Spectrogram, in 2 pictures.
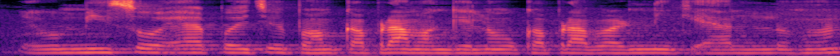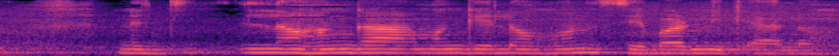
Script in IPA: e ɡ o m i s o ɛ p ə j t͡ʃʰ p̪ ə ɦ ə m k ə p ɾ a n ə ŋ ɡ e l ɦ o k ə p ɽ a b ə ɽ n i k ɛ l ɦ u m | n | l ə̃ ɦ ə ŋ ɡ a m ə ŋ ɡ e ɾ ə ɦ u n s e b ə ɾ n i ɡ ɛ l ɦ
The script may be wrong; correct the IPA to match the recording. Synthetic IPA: e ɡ o m i s o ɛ p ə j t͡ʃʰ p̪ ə ɦ ə m k ə p ɽ a m ə ŋ ɡ e l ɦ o k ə p ɽ a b ə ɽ n i k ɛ l ɦ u n | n | l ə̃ ɦ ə ŋ ɡ a m ə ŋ ɡ e l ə ɦ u n s e b ə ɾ n i k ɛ l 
